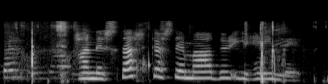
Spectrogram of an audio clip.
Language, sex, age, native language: Icelandic, female, 12, Icelandic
